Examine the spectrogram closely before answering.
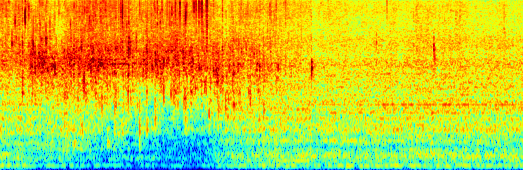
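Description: A wire strainer clinks against the rim of a wok.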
